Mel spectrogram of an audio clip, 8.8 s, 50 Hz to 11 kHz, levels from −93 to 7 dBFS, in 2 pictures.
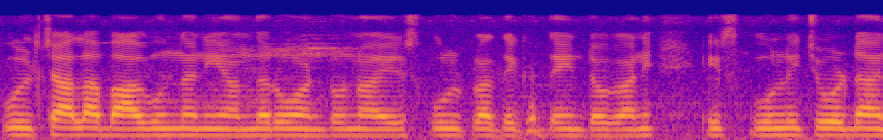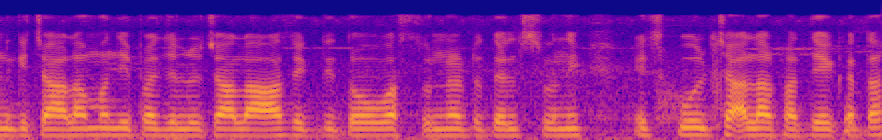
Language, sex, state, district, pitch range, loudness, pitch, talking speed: Telugu, female, Andhra Pradesh, Krishna, 155-160 Hz, -16 LUFS, 160 Hz, 165 wpm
